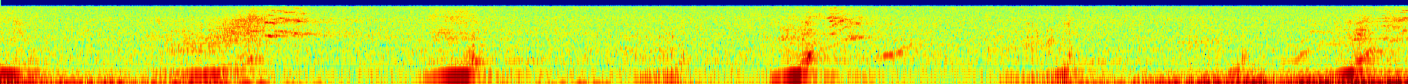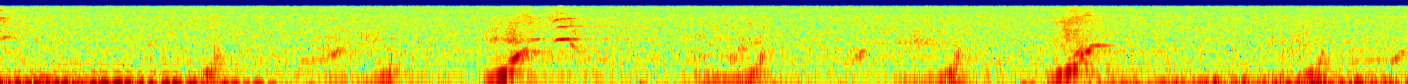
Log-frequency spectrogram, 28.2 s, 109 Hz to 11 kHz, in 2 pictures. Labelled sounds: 2.0	2.3	humpback whale, 1.3 to 1.5 kHz
2.6	3.2	humpback whale, 1.4 to 5.6 kHz
8.4	8.7	humpback whale, 1.1 to 1.6 kHz
13.7	14.2	humpback whale, 2.4 to 4.2 kHz
18.9	19.3	humpback whale, 1.1 to 1.4 kHz
19.6	20.0	humpback whale, 1.1 to 4.0 kHz
23.1	23.3	humpback whale, 0.99 to 1.3 kHz
24.9	25.2	humpback whale, 0.80 to 4.8 kHz

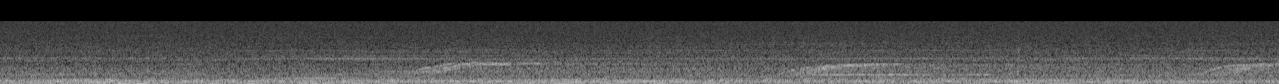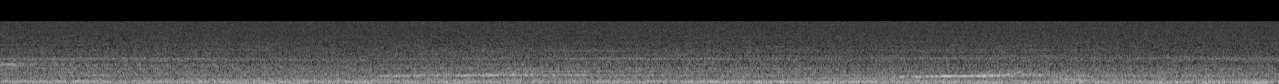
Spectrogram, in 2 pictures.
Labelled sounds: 4.2	5.1	humpback whale, 0.80 to 1.1 kHz
8.2	8.8	humpback whale, 0.80 to 0.99 kHz
12.2	13.0	humpback whale, 0.80 to 1.1 kHz

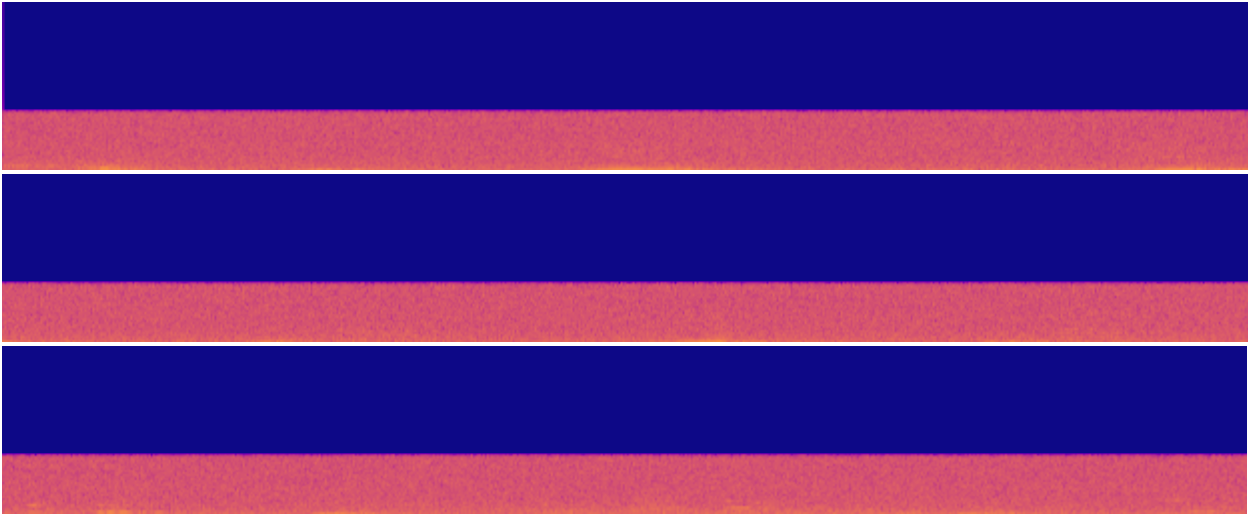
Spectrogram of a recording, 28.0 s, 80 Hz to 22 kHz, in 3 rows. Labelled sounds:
23.3	23.8	humpback whale, 0.80 to 1.2 kHz

